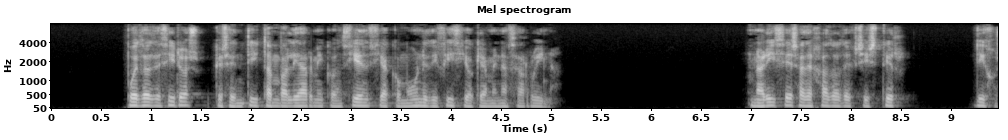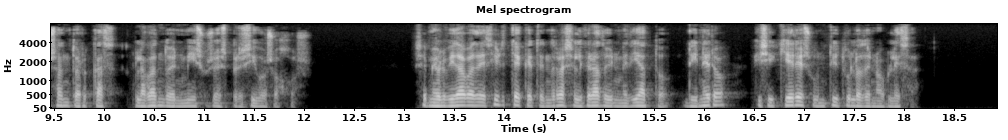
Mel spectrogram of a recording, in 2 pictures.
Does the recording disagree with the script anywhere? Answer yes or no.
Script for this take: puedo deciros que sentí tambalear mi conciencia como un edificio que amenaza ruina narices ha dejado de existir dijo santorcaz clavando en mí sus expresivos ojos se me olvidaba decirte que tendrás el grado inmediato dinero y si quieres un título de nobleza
no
